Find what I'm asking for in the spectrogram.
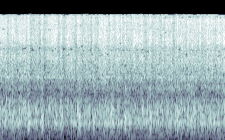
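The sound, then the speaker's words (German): A blender motor purees wild garlic with olive oil, a loud, steady whirring drone that holds at an even pitch throughout with no voices. “Olivenöl habe ich nämlich auch reingemacht. Und jetzt püriere ich nochmal kurz.”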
